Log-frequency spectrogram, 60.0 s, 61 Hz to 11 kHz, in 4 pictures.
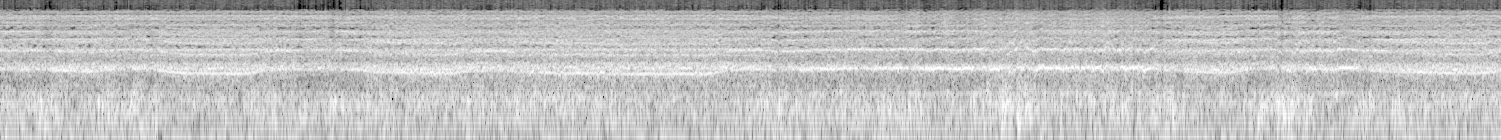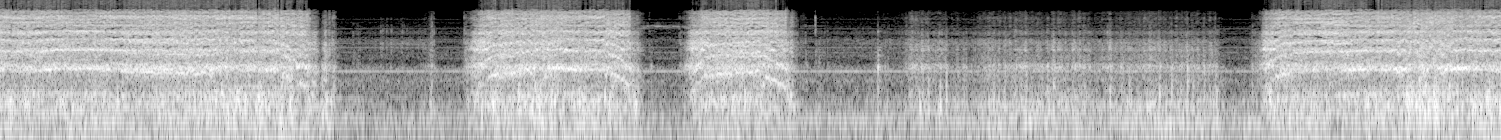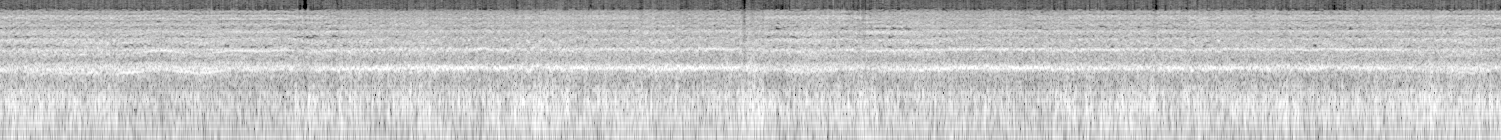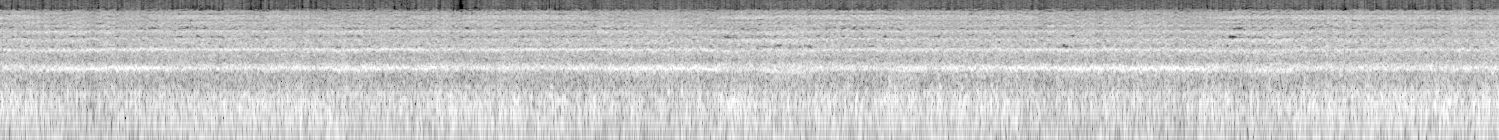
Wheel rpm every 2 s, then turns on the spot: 220, 220, 220, 210, 220, 220, 220, 220, 210, 30, 120, 60, 20, 30, 200, 210, 220, 230, 230, 220, 230, 230, 220, 230, 230, 230, 220, 220, 220, 230.
18-20 22-26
